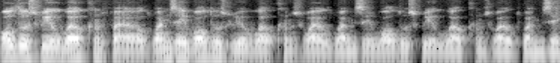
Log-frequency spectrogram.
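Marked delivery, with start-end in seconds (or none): none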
